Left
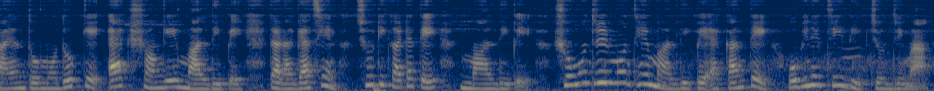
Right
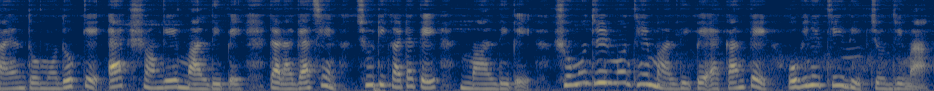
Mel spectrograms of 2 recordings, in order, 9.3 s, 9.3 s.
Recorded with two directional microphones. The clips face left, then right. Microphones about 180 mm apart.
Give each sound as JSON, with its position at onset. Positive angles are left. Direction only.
{"t": 0.0, "sound": "a woman's voice", "side_deg": -30}
{"t": 8.4, "sound": "a woman's voice", "side_deg": 0}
